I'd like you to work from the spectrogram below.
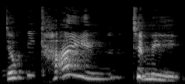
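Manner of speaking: lightly acted weeping plea; mock crying. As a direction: say it as if choking back sobs. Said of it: "She is crying so badly".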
